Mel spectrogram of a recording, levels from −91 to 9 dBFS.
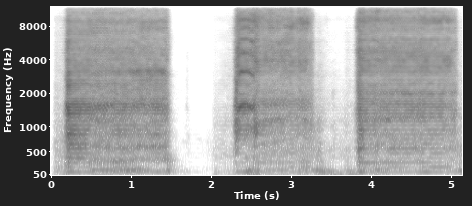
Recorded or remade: remade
